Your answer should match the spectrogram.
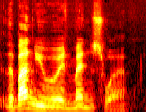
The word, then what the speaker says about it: Menswear: The band you were in, Menswear, I never quite knew how to pronounce it. Have I done it? It's just Menswear. You sure? I always go for Menswear, I don't know why.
